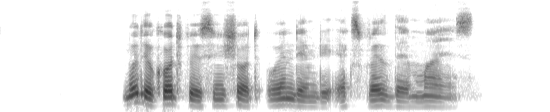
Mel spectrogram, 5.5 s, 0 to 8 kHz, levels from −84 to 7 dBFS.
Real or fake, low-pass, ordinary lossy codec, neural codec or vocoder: real; none; none; none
